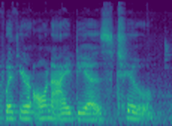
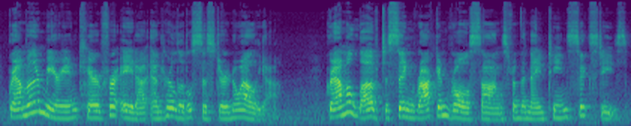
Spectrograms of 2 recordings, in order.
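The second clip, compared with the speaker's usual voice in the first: lively, louder storybook voice; story reading to children; 5 dB louder than usual. A narrator's reading. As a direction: read it aloud like a picture book for kids. Reads picture book aloud to children.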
